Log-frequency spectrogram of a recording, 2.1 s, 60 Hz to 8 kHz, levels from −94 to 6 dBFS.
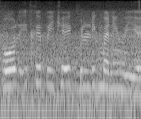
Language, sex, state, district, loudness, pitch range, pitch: Hindi, female, Haryana, Charkhi Dadri, -17 LUFS, 205-230 Hz, 220 Hz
